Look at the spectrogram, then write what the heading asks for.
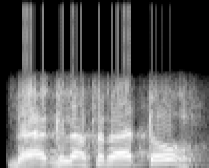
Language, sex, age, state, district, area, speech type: Sindhi, male, 30-45, Madhya Pradesh, Katni, rural, conversation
